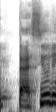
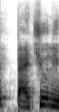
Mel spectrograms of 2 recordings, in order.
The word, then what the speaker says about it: Pacioli: पे H नहीं है, आप पैचोली क्यों बोल रहे हो? बिकॉज गाइज ये इटली से बिलोंग करते थे एंड इटली में ये पैसियोली नहीं बोलते, ये पैचोली बोलते हैं।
